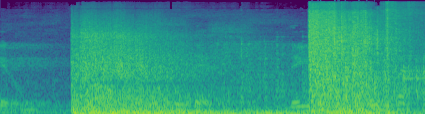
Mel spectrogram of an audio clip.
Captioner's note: explosion from outside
